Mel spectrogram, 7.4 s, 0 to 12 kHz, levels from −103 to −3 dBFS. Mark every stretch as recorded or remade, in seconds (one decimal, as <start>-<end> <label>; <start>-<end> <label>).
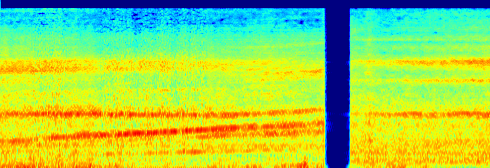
0.0-0.5 remade; 0.5-1.0 recorded; 1.0-1.5 remade; 1.5-3.1 recorded; 3.1-7.4 remade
